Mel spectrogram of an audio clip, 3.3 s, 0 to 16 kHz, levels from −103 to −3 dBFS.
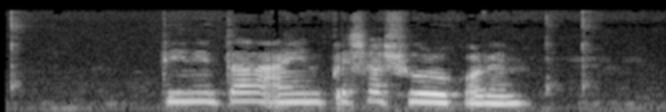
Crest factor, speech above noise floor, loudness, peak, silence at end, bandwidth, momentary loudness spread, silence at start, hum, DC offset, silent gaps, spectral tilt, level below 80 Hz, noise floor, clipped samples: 16 dB; 33 dB; -26 LUFS; -12 dBFS; 0.4 s; 11.5 kHz; 9 LU; 0.05 s; none; under 0.1%; none; -5 dB/octave; -64 dBFS; -59 dBFS; under 0.1%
